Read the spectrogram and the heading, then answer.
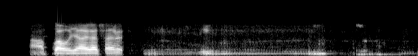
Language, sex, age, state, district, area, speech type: Hindi, male, 18-30, Madhya Pradesh, Hoshangabad, urban, conversation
